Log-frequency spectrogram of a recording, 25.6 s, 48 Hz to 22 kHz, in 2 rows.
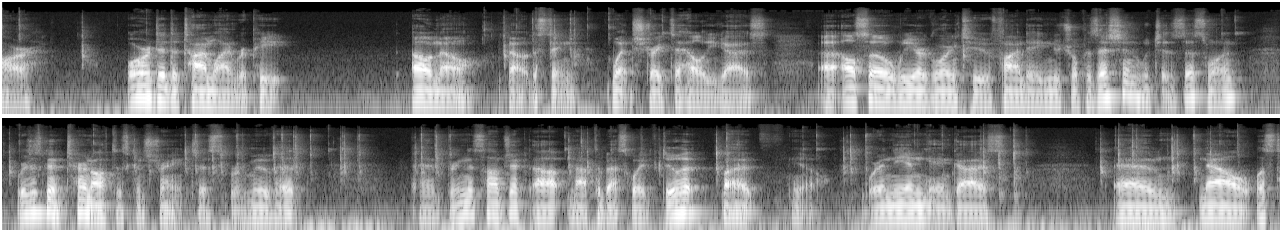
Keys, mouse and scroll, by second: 0.1-0.9 shift+scroll up 3, 1.9 shift+right click, 5.3 shift+middle click, 5.5 scroll up 1, 5.7 alt+z, 6.0 middle click, 6.6 click, 9.4 scroll down 2, 10.2 right click, 12.3 click, 13.1 middle click, 13.3-13.9 scroll up 3, 13.6 middle click, 14.6 scroll down 1, 14.7 a, 15.1 alt+z, 15.6 g, 15.9 z, 16.2 click, 16.6-17.0 scroll up 1, 17.0 g, 17.2 z, 18.4 click, 19.0 shift+click, 20.0 ctrl+p, 20.9 click, 21.4 alt+a, 21.8 scroll down 1, 22.0 middle click, 22.7 scroll up 1, 24.4 scroll down 3, 24.7 alt+z, 25.1 shift+middle click, 25.4-25.5 scroll up 1.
